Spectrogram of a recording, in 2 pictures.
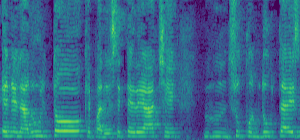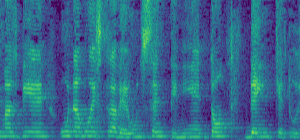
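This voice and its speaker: A woman giving a spoken lecture on ADHD, explaining at length with frequent "eh" fillers and long lists. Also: a little high. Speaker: ADHD educator giving a seminar.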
